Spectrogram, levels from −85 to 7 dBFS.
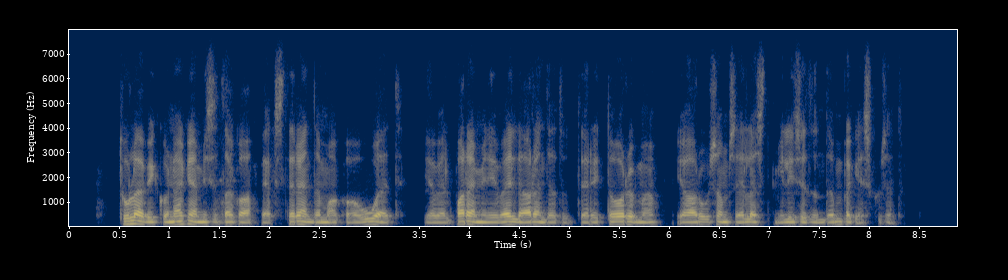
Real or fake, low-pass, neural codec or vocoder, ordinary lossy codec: real; 7.2 kHz; none; Opus, 32 kbps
